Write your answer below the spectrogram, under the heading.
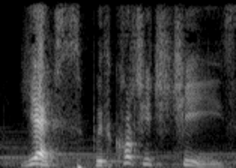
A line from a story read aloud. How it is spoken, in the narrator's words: Maud said firmly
